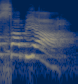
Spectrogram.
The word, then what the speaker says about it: sabiá: está na segunda eu e o sabiá sabiá a sílaba mais forte está na última então quê que você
